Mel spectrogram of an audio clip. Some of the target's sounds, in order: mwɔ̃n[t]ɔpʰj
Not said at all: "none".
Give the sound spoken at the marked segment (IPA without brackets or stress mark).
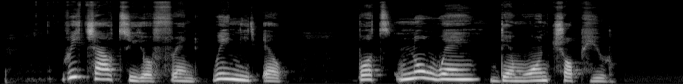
t͡ʃ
